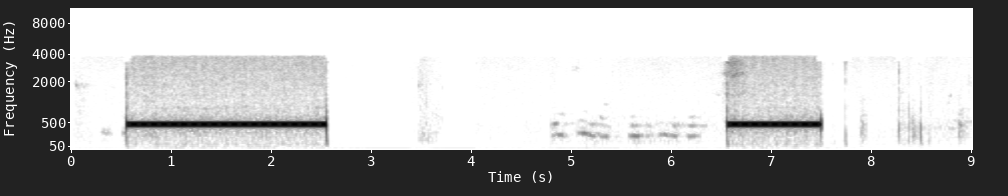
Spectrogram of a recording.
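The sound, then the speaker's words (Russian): A telephone ringback tone sounds twice while waiting for a secretary to answer a call to the Элфи group of companies: a steady, mid-pitched hum lasting about two seconds, then a shorter one after a long gap filled with faint, murmured speech. “Если вы знаете внутренний номер абонента, наберите его в тоновом режиме, либо дождитесь ответа секретаря.”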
